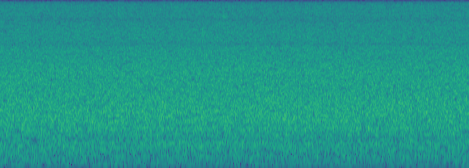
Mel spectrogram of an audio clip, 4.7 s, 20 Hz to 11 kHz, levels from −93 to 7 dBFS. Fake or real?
real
